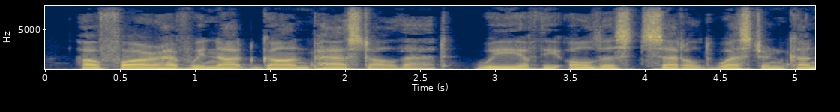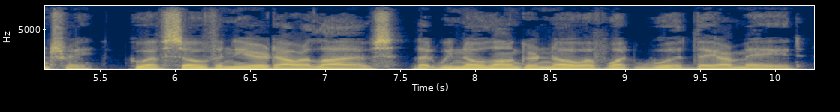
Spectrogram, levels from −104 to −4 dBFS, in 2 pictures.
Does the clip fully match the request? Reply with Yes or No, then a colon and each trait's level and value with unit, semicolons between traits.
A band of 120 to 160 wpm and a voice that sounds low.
No: average, 185 wpm; very low, 95 Hz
